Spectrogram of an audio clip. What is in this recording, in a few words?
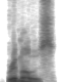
"rimose", American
